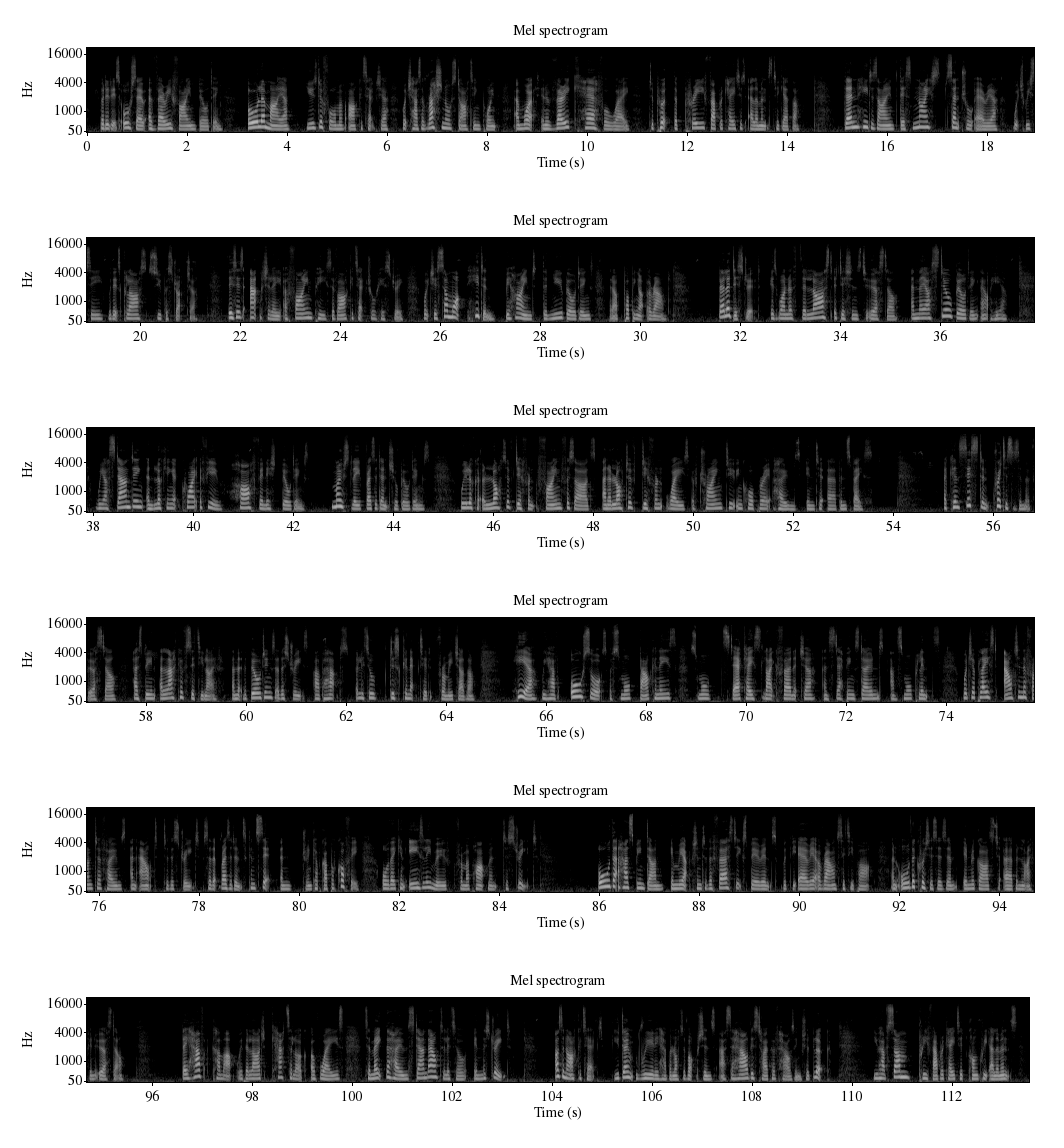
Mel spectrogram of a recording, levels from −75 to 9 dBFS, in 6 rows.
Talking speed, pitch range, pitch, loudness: 145 wpm, 165-205 Hz, 180 Hz, -30 LUFS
